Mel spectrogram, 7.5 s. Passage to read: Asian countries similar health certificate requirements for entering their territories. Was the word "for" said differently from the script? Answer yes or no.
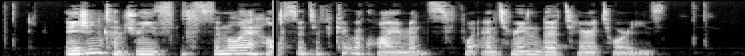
no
